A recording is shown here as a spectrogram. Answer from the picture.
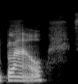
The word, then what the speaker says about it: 3LAU: I think you pronounce his name Blau, 3LAU.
